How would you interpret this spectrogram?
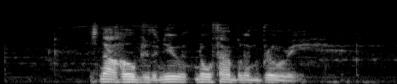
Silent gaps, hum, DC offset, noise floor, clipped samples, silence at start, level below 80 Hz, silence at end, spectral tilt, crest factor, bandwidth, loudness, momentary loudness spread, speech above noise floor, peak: none; none; under 0.1%; -58 dBFS; under 0.1%; 0.9 s; -56 dBFS; 0.95 s; -8 dB/octave; 18 dB; 7 kHz; -19 LUFS; 10 LU; 39 dB; -2 dBFS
